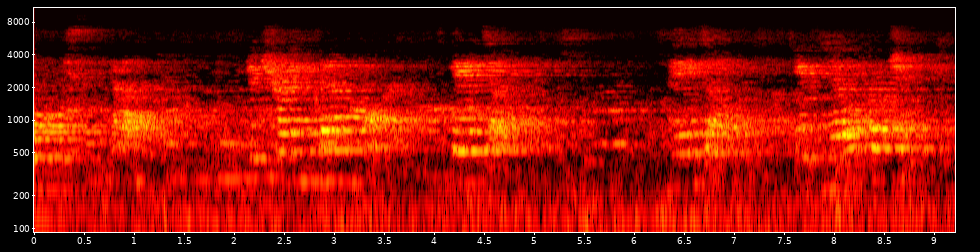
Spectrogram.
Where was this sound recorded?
in a subway station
